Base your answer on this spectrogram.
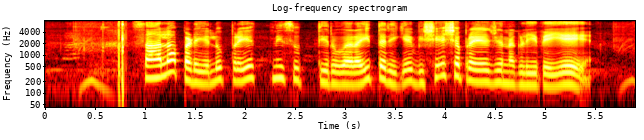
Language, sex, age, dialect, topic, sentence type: Kannada, female, 41-45, Mysore Kannada, agriculture, statement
